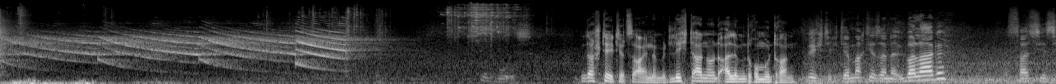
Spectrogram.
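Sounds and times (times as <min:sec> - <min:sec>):
alarm system at a tram depot wailing with falling electronic tones: 0:00.0 - 0:04.2
speech: 0:05.8 - 0:10.5.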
